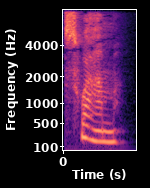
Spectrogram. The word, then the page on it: swam: British English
